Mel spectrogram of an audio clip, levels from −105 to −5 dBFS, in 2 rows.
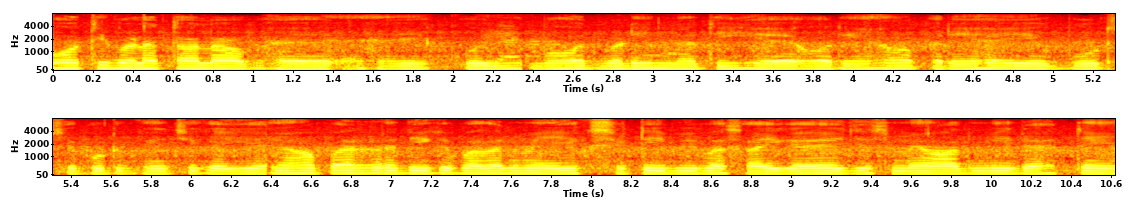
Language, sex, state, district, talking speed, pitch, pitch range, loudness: Hindi, male, Uttarakhand, Uttarkashi, 215 wpm, 130 Hz, 130-135 Hz, -21 LUFS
